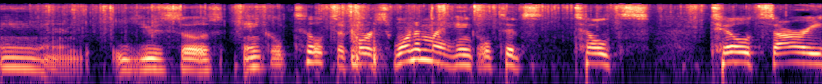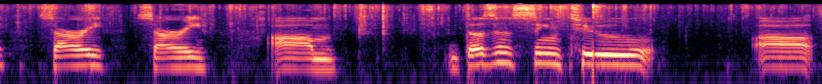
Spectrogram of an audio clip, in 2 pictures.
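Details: Speaker with a speech impediment present since childhood; words sometimes come out differently from what he hears himself say; speech impediment.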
